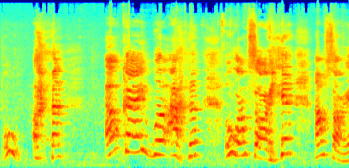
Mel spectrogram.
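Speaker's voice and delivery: laughing, embarrassed apology; giggling through sorry; nervous laughing. Real, not acted. Laughs awkwardly after call.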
